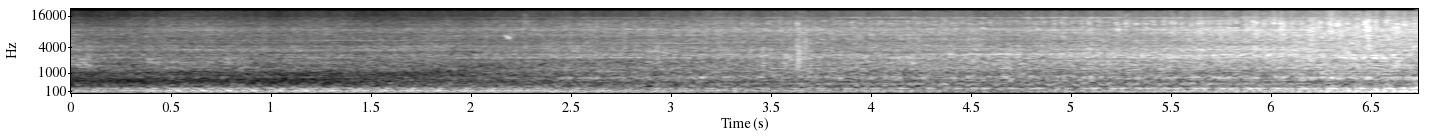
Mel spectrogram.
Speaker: so right now the 44 is running as good as it's ever run actually it's probably one of it might be the best running car we've ever had at this point it runs really good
